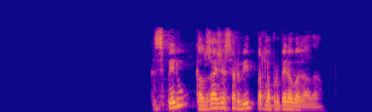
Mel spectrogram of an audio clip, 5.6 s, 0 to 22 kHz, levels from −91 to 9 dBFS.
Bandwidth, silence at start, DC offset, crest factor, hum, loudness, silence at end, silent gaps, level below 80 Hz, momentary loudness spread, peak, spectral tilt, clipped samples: 8.2 kHz; 2.3 s; under 0.1%; 18 dB; none; -18 LUFS; 0.8 s; none; -60 dBFS; 6 LU; -2 dBFS; -5 dB/octave; under 0.1%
